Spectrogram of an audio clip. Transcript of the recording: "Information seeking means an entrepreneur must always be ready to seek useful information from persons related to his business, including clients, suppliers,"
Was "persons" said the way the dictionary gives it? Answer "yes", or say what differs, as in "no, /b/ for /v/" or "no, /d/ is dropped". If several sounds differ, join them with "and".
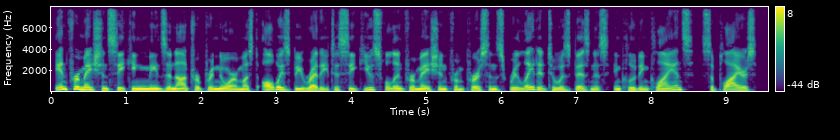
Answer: yes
